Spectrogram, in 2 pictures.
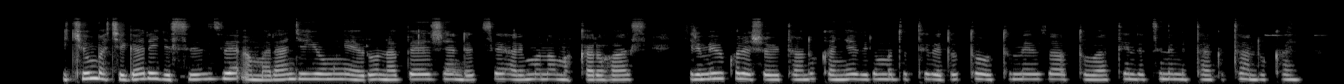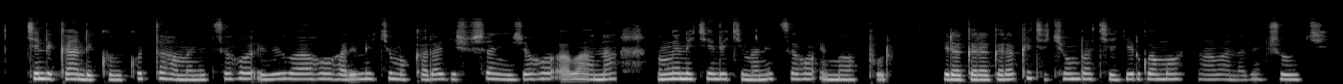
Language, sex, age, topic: Kinyarwanda, female, 36-49, education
